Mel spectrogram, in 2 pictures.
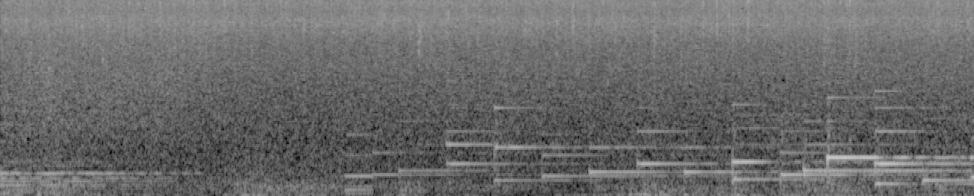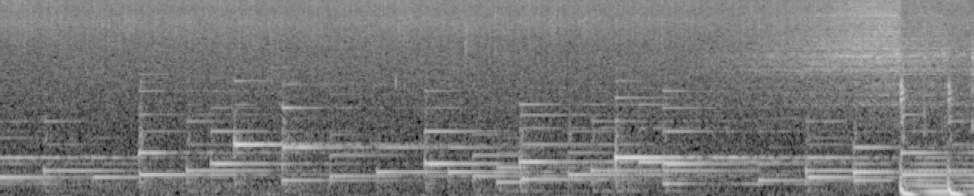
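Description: Steady rain hiss under a lofi music track. A melody of short, clean notes starts sparse and quiet and grows busier, with no drums.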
